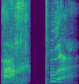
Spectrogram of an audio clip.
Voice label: Sniper taunts, es; (Carraspear y escupe)

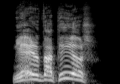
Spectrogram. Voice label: Engineer negative vocalization, es

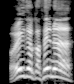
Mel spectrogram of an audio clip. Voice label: Scout yes, es; ¡Oído, cocina!

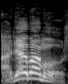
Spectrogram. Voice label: Engineer battlecry, es; ¡Allá vamos!

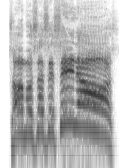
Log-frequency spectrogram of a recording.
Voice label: Heavy cheers

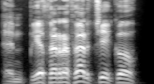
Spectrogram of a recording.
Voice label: Engineer taunts, es; "¡Empieza a rezar, chico!"

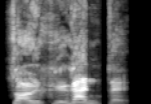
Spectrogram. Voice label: Heavy cheers es; "¡Soy gigante!"

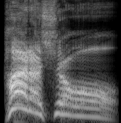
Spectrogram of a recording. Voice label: Heavy good job, es

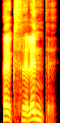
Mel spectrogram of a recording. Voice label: Spy positive vocalization, es; Excelente.

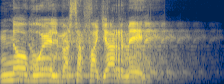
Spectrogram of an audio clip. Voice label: Announcer you must not fail again

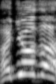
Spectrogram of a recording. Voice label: Scout help me, es; ¡Ayuda!

